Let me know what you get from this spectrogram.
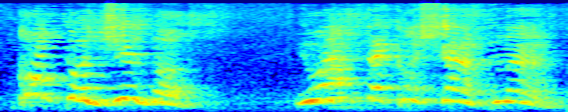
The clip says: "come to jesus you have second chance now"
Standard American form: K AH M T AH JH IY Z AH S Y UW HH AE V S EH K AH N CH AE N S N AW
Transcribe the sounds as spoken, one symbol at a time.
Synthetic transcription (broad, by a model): K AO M T AH JH IY Z AH S Y UW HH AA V S EH K AH N SH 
